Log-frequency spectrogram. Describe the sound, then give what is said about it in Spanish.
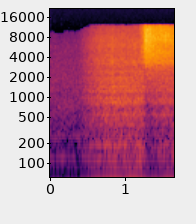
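A bus carrying undocumented migrants arrives in downtown McAllen, United States, rumbling with a low engine drone that builds, then its air brakes release a sharp, loud hiss near the end. “Al centro de McAllen llega un autobús tras otro con migrantes indocumentados, a quienes la patrulla fronteriza ha asignado jueces migratorios tras su llegada a la frontera sur de Estados Unidos.”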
